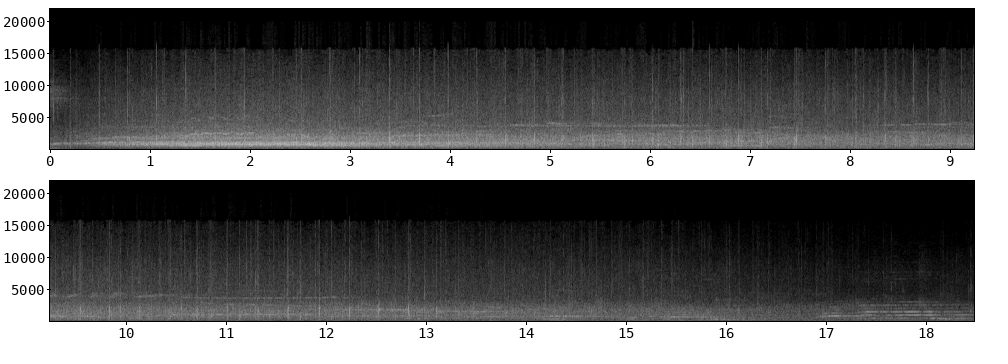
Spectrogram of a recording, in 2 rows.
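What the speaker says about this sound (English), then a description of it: "Let's give our graduates a round of applause." Applause at a 2022 community college commencement in Kansas City, swelling loudly early on with some cheering, then continuing as a long, gradually fading wash of clapping from a large crowd, with a voice briefly speaking over it.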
